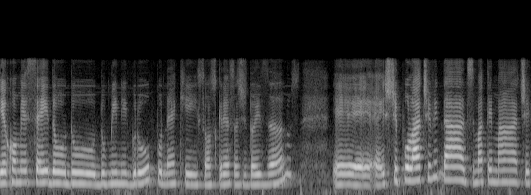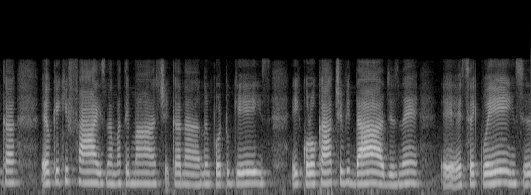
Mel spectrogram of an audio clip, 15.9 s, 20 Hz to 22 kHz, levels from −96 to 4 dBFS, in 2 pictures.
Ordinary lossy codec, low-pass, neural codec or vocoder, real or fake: none; 7.2 kHz; none; real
